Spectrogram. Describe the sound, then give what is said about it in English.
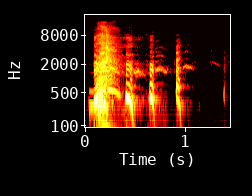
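A loud, breathy sneeze bursts out, followed by three shorter voiced catches of breath that fade quickly into quiet. No one speaks. “God bless you.”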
